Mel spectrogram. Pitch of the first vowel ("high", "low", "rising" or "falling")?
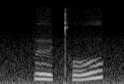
low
